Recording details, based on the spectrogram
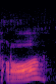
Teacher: lihat saja yang menengah ke atas ada fathah, ro, ada dhammah, ru, maka ini dibaca tebal, ya, kembali kepada kaidah yang di atas.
